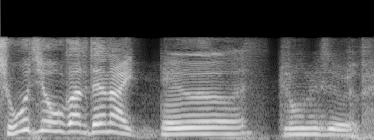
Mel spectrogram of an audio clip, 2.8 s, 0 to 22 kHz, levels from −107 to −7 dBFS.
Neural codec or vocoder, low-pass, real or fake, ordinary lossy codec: codec, 16 kHz, 1 kbps, X-Codec, WavLM features, trained on Multilingual LibriSpeech; 7.2 kHz; fake; none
